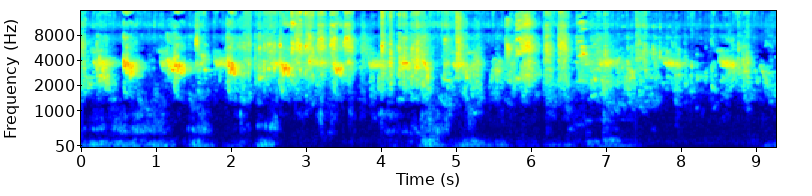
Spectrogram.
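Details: Parakeets chirp through a morning chorus, sharp repeated squeaky notes over a steady bed of soft warbling, the louder chirps recurring roughly every second.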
